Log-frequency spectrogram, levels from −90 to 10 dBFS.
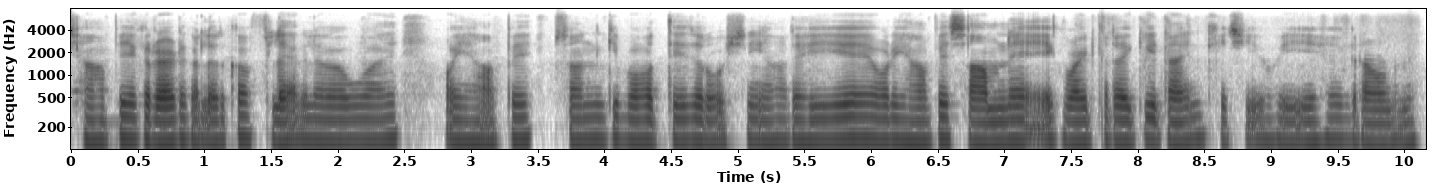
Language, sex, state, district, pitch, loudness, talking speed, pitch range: Hindi, male, Bihar, Jamui, 130 Hz, -20 LUFS, 205 wpm, 125-135 Hz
